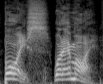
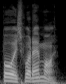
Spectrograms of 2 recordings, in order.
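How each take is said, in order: First: It is said a little louder. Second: It is said at normal volume.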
